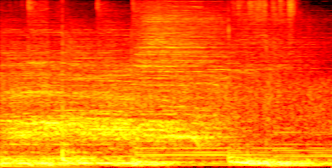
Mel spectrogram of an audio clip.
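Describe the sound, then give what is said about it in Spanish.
An audience shouting out together in a loud burst of overlapping voices and whoops after a preacher calls for someone to shout, sustained for a few seconds with a fresh surge of cheering near the end. “El día en que mueras tendrás victoria. Alguien grite acá.”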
